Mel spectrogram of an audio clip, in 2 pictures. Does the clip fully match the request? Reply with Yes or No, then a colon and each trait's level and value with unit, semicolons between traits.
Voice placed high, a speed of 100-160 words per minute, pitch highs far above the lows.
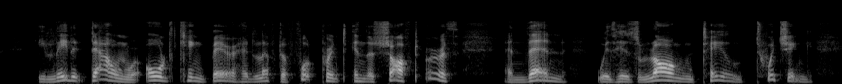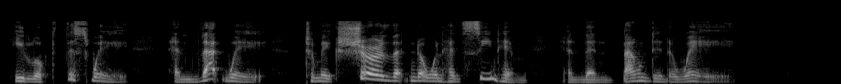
No: medium, 140 Hz; average, 155 wpm; wide, 6.4 semitones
